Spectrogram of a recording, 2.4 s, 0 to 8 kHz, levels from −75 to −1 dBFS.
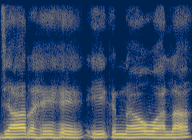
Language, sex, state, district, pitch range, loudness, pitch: Hindi, female, Delhi, New Delhi, 165-175 Hz, -15 LUFS, 170 Hz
